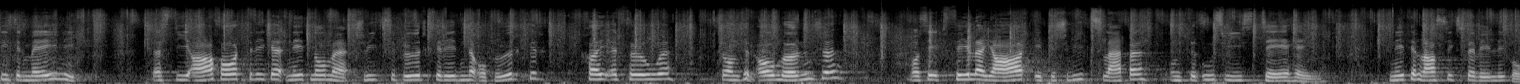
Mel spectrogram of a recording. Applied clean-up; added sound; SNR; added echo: none; Run; 14 dB; none.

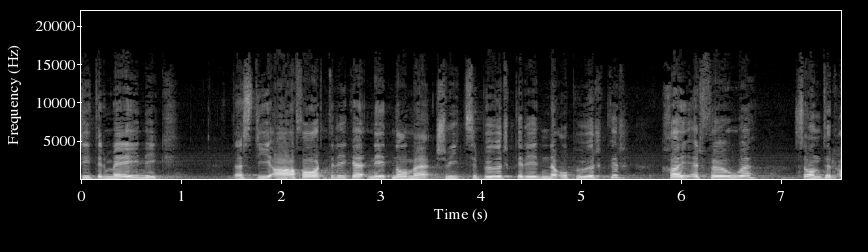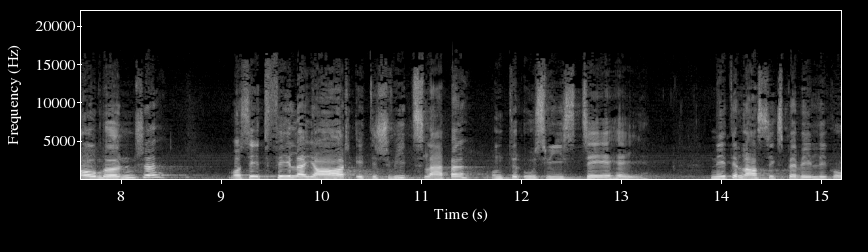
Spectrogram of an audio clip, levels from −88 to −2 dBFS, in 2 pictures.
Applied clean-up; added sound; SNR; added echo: none; none; none; none.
